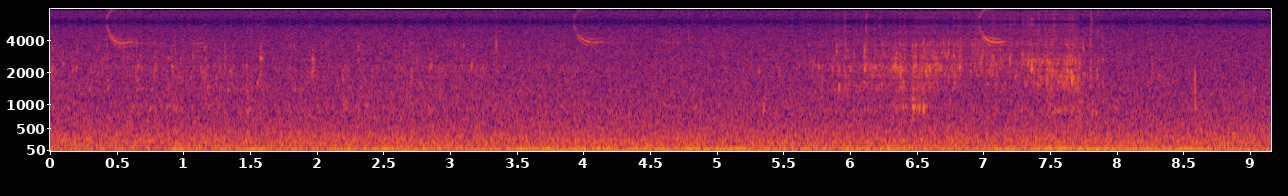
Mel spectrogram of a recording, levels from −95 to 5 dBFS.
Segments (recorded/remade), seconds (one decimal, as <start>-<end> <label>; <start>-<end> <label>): 0.0-9.2 recorded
